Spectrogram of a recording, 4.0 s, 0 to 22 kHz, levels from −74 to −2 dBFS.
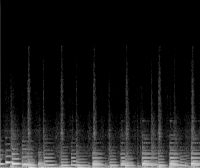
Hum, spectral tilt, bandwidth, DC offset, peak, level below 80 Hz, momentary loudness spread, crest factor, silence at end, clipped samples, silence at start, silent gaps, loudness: none; -7.5 dB/octave; 12.5 kHz; 0.6%; -6 dBFS; -28 dBFS; 5 LU; 14 dB; 0 s; under 0.1%; 0 s; none; -22 LUFS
